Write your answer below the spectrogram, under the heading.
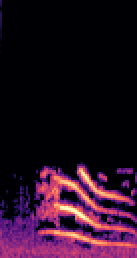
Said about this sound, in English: Alpine parrots, called kia after their calls. Living higher than any other parrots, these are possibly the world's most playful birds.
